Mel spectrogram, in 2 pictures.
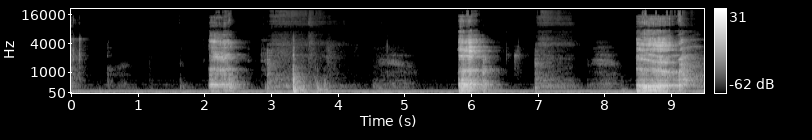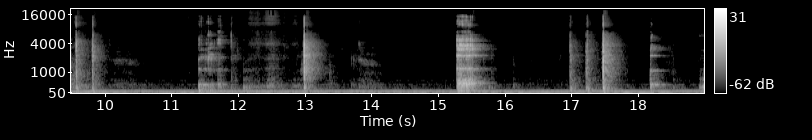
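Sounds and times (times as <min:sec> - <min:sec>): person burping: 0:02.0 - 0:02.7, 0:05.8 - 0:06.5, 0:08.5 - 0:09.6, 0:11.4 - 0:11.9, 0:15.3 - 0:15.9, 0:18.2 - 0:18.5.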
